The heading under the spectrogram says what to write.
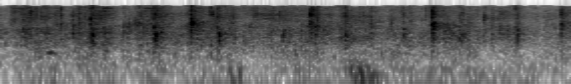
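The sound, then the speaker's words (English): Steady, dense clapping from a crowd giving a clap offering for Adam fills the whole stretch, a continuous crackling patter of many hands at moderate volume with no voices on top. “Give Adam a clap offering.”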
